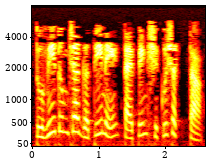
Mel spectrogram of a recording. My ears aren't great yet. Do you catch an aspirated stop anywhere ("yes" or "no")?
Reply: no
